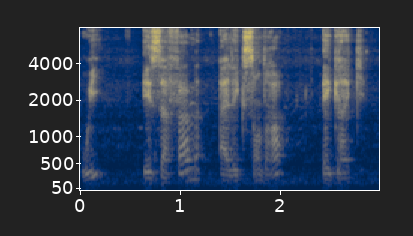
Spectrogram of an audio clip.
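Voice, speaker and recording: A man's voice: mid-range voice, big pitch swings, a little slow, bright, forceful tone, breathy edge, full character voice. A man voicing an adult man answering simple questions in a scripted textbook dialogue, plain and matter-of-fact.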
